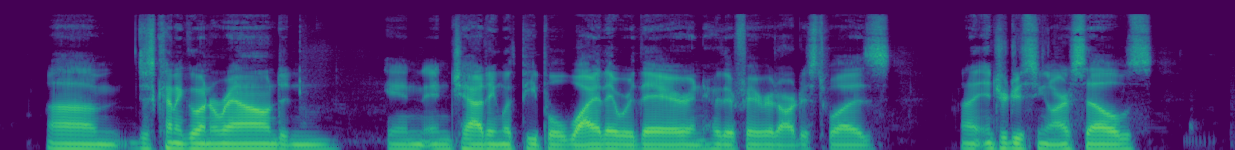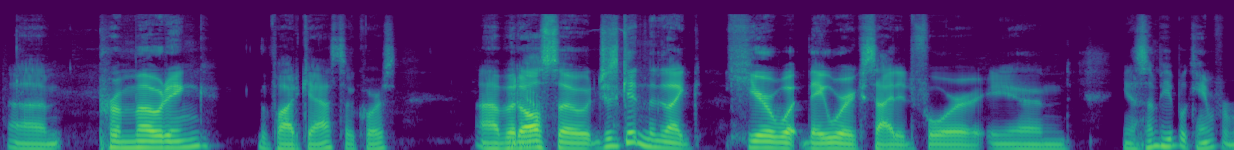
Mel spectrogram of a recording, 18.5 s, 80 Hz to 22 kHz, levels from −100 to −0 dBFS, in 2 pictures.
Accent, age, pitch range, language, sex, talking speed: American, 20-39, 100-120 Hz, English, male, 165 wpm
